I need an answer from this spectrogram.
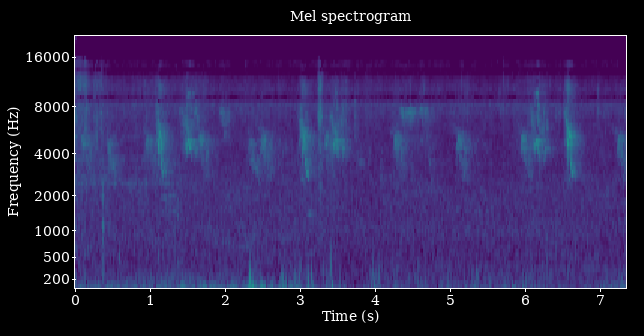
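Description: Small birds chirping, short high chirps repeating about once or twice a second, with a few soft low thumps a couple of seconds in.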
